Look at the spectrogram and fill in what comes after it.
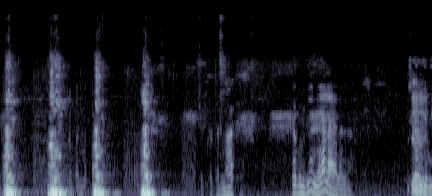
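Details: Lion. Four booming, low grunts from a lion come roughly a second apart, rough and chesty like the tail end of a roaring bout. A wavering, tonal voice follows, then one more deep grunt closes the passage.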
